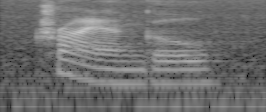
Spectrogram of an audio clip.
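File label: "triangle", English; shapes; the shapes carpet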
